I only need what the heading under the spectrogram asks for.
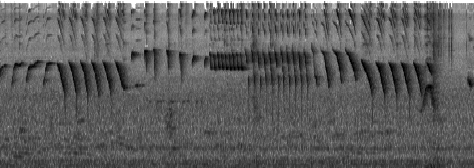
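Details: A canary delivers loud, rhythmic song: series of high notes sweeping steeply downward, repeated about twice a second, switching to a fast buzzy roll and back to sweeping tours.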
